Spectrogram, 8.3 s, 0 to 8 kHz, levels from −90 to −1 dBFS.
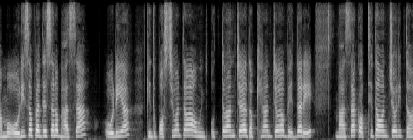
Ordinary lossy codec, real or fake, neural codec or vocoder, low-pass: none; fake; codec, 16 kHz, 0.5 kbps, X-Codec, HuBERT features, trained on LibriSpeech; none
